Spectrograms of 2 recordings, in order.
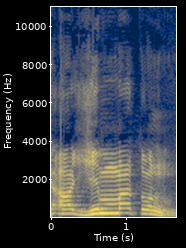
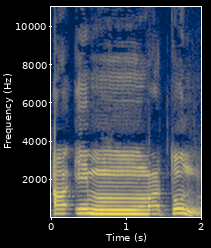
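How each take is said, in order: First: The second glottal stop becomes a y sound. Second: Both glottal stops are pronounced fully. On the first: "या के साथ बदल करके पढ़े" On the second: "दोनों हमजे हमजे करके पढ़े"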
